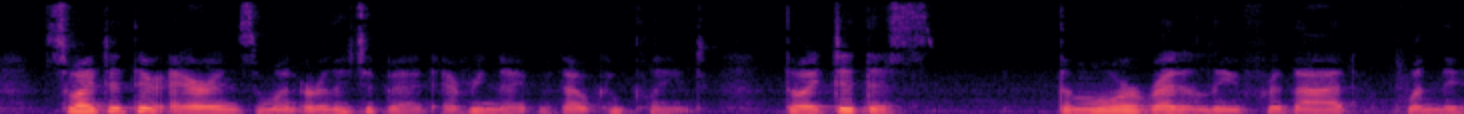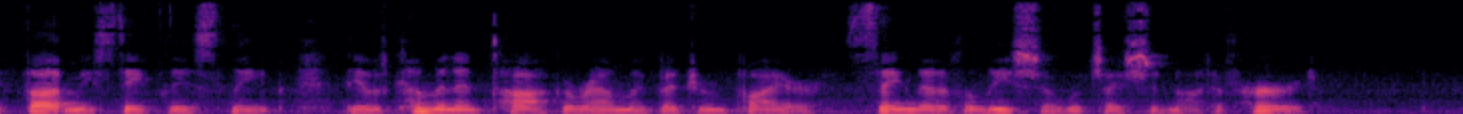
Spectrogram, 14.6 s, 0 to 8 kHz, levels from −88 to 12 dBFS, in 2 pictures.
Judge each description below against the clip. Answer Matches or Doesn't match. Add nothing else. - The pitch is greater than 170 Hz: Matches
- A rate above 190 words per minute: Matches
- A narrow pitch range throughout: Matches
